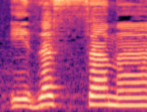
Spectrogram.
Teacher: یہ مد متصل واجب بنتی ہے تو ہم نے لازمی سے 5 کاؤنٹس کھینچنا ہے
